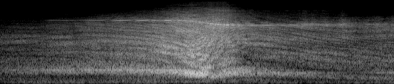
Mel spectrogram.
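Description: An FMS F-16 Falcon 70mm EDF radio-controlled jet makes a high-speed pass down the runway, its ducted-fan whine swelling to a loud peak at mid-clip, then sliding down in pitch as it rushes past and recedes.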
